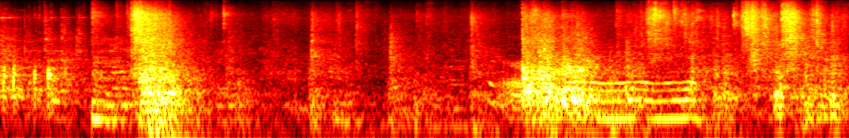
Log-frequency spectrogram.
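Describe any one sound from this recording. A metal keg clunks against a hand truck.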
